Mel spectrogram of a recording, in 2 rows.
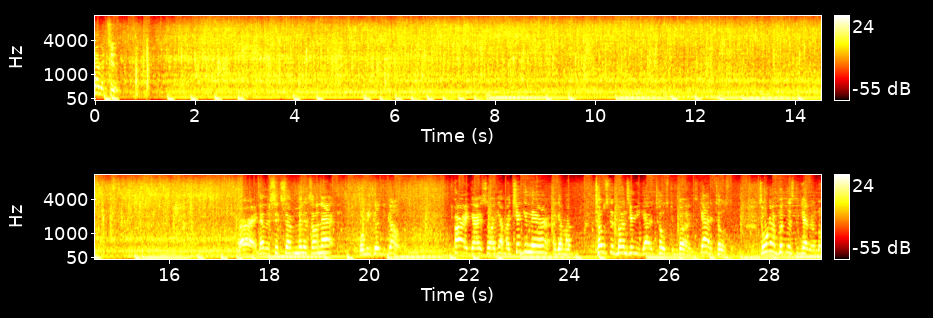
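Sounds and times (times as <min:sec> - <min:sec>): oil sizzling in deep fryer: 0:00.0 - 0:22.4.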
